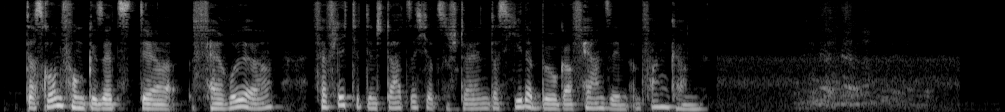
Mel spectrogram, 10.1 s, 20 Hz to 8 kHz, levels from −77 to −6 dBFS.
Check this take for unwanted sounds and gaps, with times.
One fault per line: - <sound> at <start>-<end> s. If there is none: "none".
- laugh at 7.9-9.4 s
